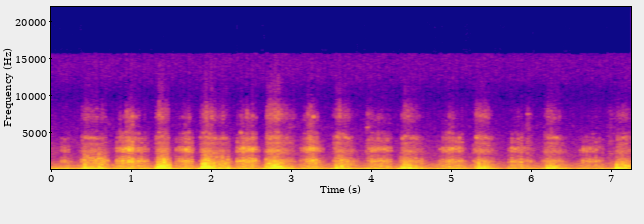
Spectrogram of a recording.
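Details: Snoring cat heard close up: rhythmic low raspy breaths, about seventy-two per minute, each a short noisy rumble with breathy upper tones, no other sounds.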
